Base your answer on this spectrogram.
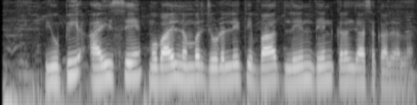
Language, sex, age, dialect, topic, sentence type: Bhojpuri, male, 25-30, Western, banking, statement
